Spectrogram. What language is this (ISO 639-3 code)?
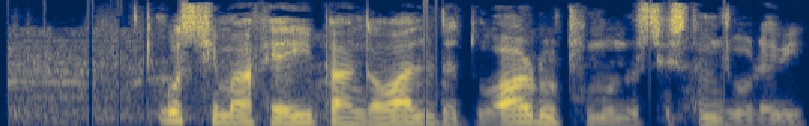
pus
